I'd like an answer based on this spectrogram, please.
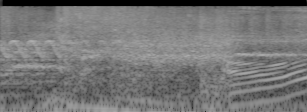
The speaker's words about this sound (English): You hear that car crash in the background?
